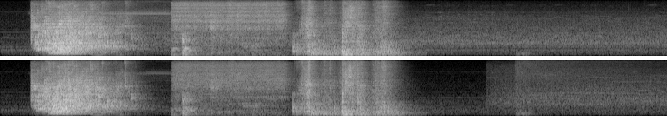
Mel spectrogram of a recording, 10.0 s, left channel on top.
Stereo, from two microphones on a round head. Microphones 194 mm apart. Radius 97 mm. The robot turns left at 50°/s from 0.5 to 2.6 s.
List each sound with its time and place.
0.5 s a splash: 5° left, 0.8 m; by 2.1 s 75° right, 0.8 m
2.6 s frying: 30° left (ahead or behind), 0.6 m
4.4 s scissors: 25° right (ahead or behind), 0.7 m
